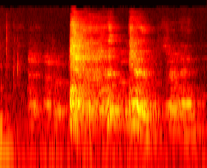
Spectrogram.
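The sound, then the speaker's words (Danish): Two sharp, harsh coughs in quick succession, fairly loud, with a faint murmur of voice-like sound lingering around them. “Ja, jeg skal bare host.”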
